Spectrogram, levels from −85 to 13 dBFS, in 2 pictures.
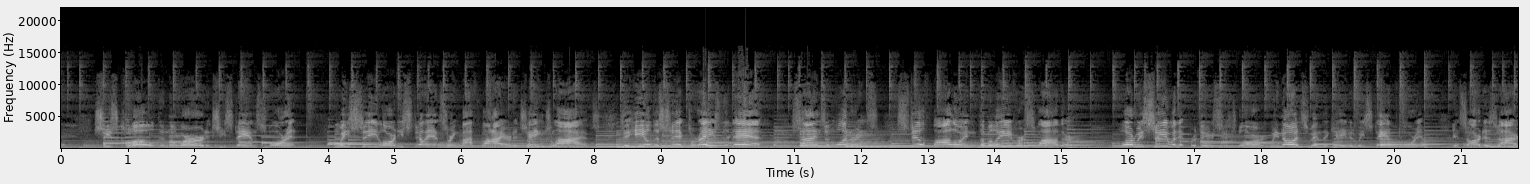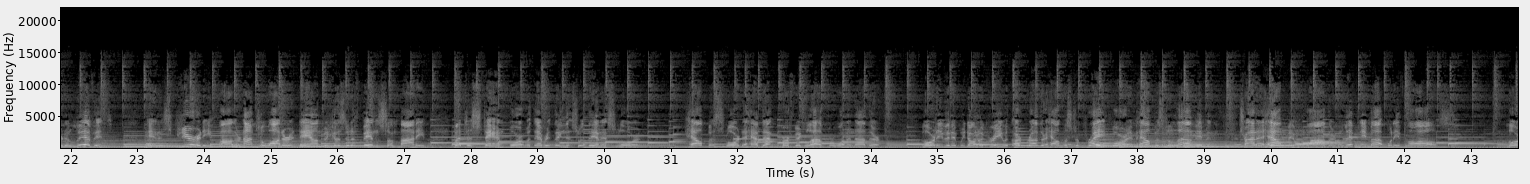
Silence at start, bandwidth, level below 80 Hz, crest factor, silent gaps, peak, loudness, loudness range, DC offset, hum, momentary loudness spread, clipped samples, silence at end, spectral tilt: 0 s; 15.5 kHz; -38 dBFS; 18 dB; none; 0 dBFS; -18 LUFS; 7 LU; under 0.1%; none; 10 LU; under 0.1%; 0 s; -4.5 dB/octave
